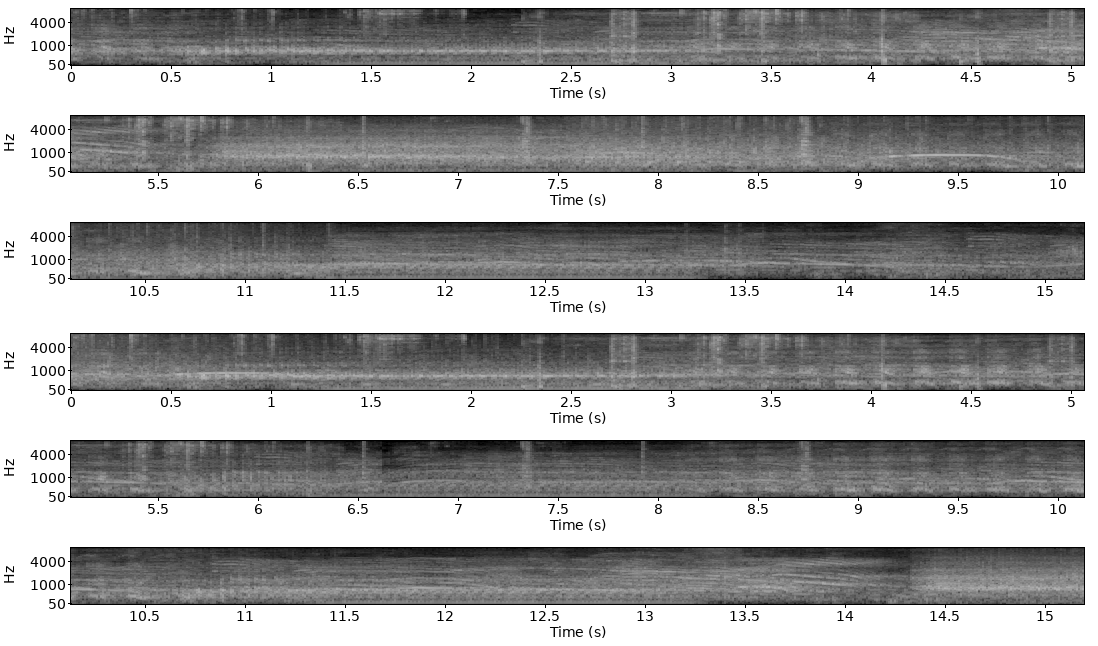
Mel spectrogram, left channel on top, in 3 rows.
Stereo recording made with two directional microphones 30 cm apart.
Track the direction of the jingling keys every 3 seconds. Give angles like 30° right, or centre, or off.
30° right, 30° left, 50° left, off, off.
